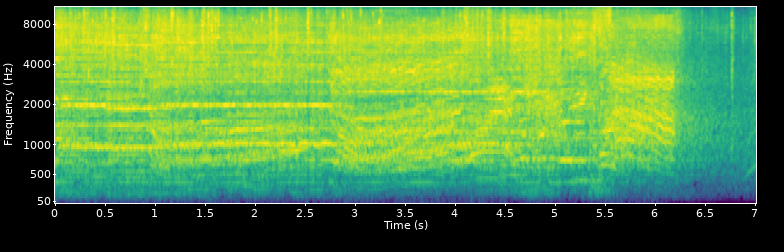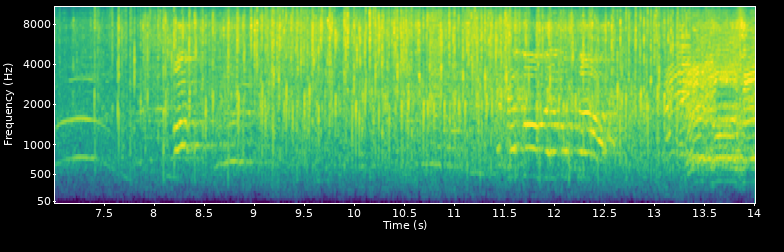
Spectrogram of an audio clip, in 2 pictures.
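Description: A group of young men and women shout together in chorus outdoors.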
